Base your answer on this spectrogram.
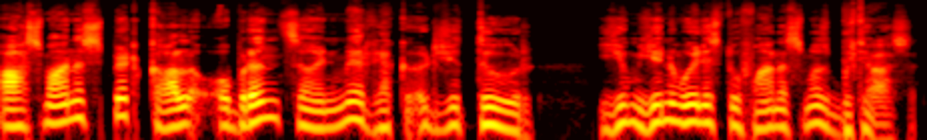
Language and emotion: Kashmiri, fearful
